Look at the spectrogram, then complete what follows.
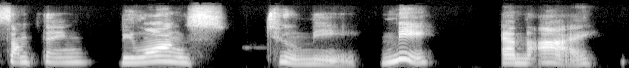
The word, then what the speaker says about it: mi: The word mi is spelled M-I because we pronounce every letter as it should be in Spanish.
